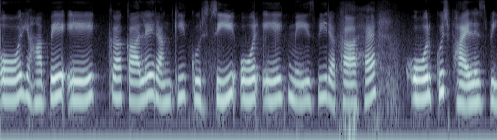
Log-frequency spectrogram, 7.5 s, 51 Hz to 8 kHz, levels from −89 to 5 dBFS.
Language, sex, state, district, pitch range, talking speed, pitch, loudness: Hindi, female, Haryana, Charkhi Dadri, 205-240 Hz, 155 wpm, 220 Hz, -15 LUFS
